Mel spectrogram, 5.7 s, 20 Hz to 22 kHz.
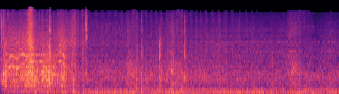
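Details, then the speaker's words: Truck starter just replaced (about a 15-minute job, battery hot cable unhooked first); on cranking the new starter gives a short harsh crank with slight gear grinding at engagement, then the engine catches and settles to a steady idle. "oh yeah she'll be all right just a little bit of grinding there"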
